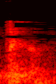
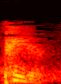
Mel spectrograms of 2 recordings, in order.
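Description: First: The name is whispered softly. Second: The name is said aloud, more loudly. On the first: "maybe first he whispered to him" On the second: "then a little louder"

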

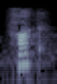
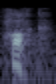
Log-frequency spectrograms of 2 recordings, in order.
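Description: First: It has a short O and ends in K. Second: It has a short O and ends in K.

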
